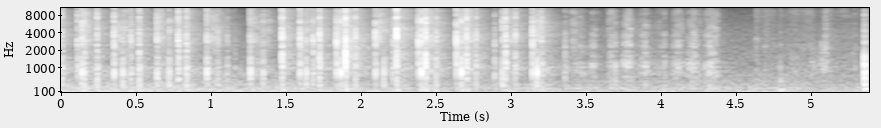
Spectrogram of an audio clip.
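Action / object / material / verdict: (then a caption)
scrape / plastic lotion bottle / plastic / none. Long nails scratch and tap near the cap end of a hollow white plastic lotion bottle with a red plastic cap. A quick run of bright, crisp clicking taps and scratches comes first, then softer, quieter scratching that ends with one sharper tap.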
